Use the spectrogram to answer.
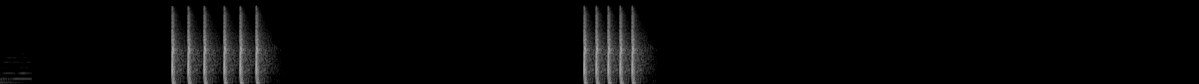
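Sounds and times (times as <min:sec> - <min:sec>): sharp clicks: 0:01.7 - 0:02.8, 0:05.8 - 0:06.6.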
